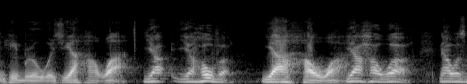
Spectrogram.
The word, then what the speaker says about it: Yahweh: They know that the pronunciation in Hebrew was Yahweh.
